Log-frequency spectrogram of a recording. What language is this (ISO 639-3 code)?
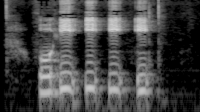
jpn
